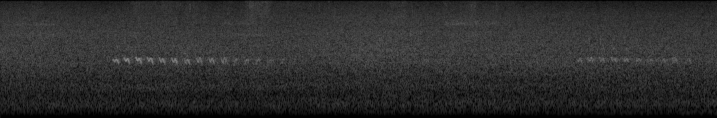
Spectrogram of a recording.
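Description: A songbird sings a short rapid trill of evenly spaced notes twice, the first about a second in and fading away, the second softer near the end. Under it runs a steady outdoor hiss.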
